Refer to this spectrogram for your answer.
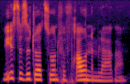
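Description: A woman interviewer asking direct, brisk questions. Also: medium pitch, gravelly, mellow, no room sound, studio quality.

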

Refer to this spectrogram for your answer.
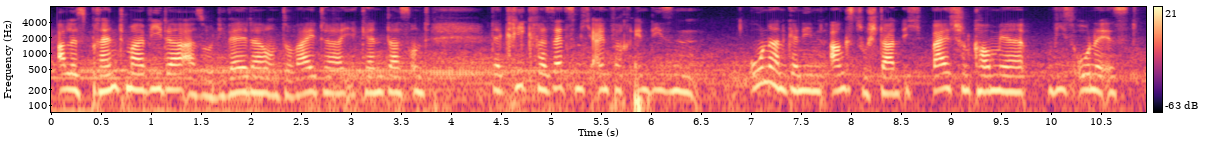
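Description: A woman hosts a free radio show, talking straight to the listener in an informal, conversational monologue. Her fairly low voice is steady and at normal speed, while outdoor ambience drifts clearly in through an open window.

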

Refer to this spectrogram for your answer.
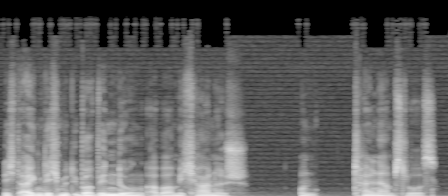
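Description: A man reading a novel aloud in measured, sober, first-person storytelling. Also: rumbling low, darkish tone, no echo, studio quality. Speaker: narrator.

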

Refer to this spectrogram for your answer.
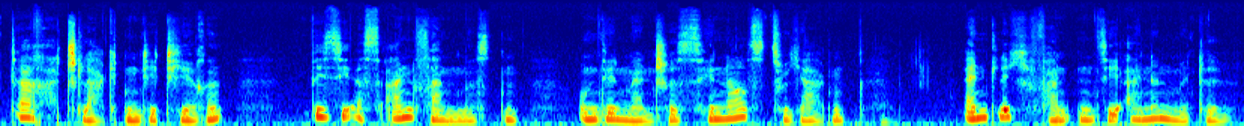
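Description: A storyteller reads a fairy tale aloud at a slow, unhurried pace. The voice moves in a lively, melodic way, and the recording is dry and close. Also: mid-range voice, husky, no room sound. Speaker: narrator.

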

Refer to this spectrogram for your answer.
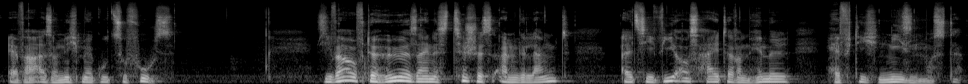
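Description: A man calmly reading aloud his own story as narrator. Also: mid-range voice, breathy edge. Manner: calm, measured. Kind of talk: scripted narration.

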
